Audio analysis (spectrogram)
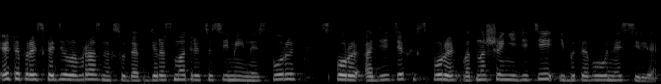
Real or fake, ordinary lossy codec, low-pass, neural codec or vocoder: real; Opus, 16 kbps; 7.2 kHz; none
